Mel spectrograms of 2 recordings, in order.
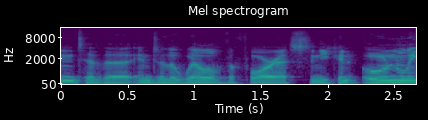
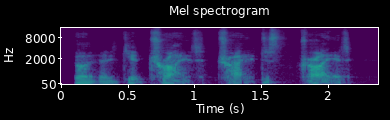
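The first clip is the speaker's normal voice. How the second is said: mock-muttering, much lower and quieter; 3 semitones lower, 6 dB quieter than usual. Describing one of the guys during the watch, retelling a muttered taunt. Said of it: "you can just hear muttering under his breath".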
